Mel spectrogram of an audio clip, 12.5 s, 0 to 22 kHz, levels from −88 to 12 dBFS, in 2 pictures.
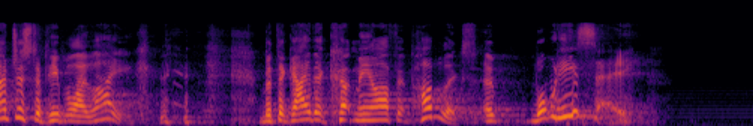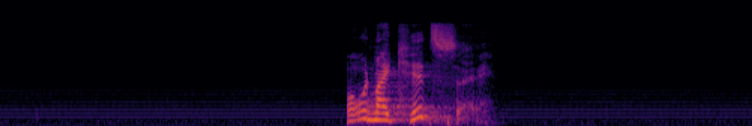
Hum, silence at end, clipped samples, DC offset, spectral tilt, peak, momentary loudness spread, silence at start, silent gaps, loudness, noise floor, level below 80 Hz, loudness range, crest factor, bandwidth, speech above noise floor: none; 2.3 s; under 0.1%; under 0.1%; -5.5 dB/octave; -8 dBFS; 20 LU; 0 s; none; -25 LUFS; -71 dBFS; -70 dBFS; 11 LU; 22 dB; 10.5 kHz; 46 dB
